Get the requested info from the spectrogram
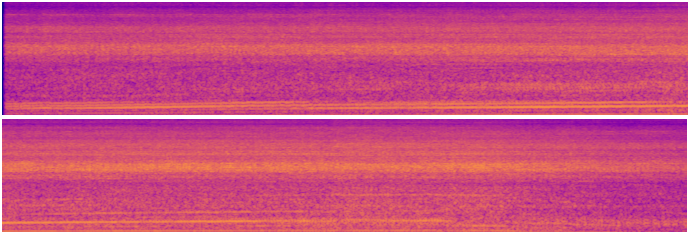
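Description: Sport motorcycle engine pulling steadily, its pitch rising slowly for about eleven seconds, then the engine note drops away near the end as the bike slows. Steady wind noise on the helmet-mounted microphone runs underneath.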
